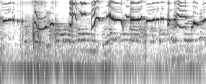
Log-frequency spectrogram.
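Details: Oriental magpie-robin (kacer) in full, lively song: a fast string of varied whistles, swoops and chattering notes repeated in quick phrases, with a constant low hum in the background.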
